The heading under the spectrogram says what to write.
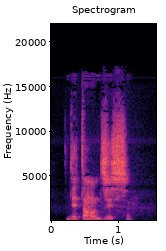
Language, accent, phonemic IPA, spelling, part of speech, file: French, Canada, /de.tɑ̃.dis/, détendissent, verb, LL-Q150 (fra)-détendissent.wav
- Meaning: third-person plural imperfect subjunctive of détendre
